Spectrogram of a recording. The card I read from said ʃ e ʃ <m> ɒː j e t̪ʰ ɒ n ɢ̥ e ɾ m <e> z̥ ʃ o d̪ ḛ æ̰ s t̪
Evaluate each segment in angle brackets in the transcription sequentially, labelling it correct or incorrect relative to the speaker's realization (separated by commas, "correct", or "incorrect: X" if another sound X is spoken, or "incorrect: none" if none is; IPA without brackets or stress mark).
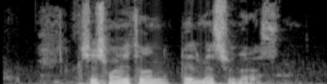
correct, correct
